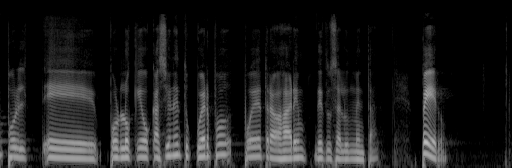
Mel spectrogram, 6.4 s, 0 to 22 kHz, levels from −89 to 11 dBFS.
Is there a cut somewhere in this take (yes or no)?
yes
